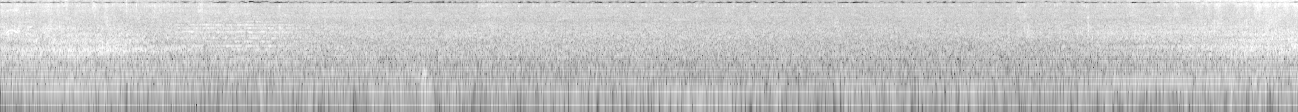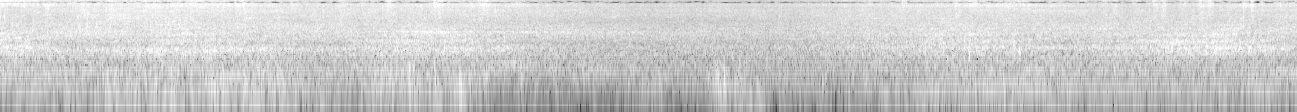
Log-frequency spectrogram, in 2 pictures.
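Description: Cars pass close by, tyres hissing on wet road.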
